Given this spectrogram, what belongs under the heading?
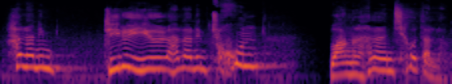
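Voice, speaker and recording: Animated high-voiced Korean pastor preaching. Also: male voice, normal speed. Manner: animated preaching, acts out the king's indignant prayer with sudden loud outbursts. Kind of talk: sermon. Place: church sanctuary.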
